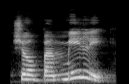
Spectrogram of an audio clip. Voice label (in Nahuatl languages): "xopamilli", Náhuatl; NAHUATLAHTOLLI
